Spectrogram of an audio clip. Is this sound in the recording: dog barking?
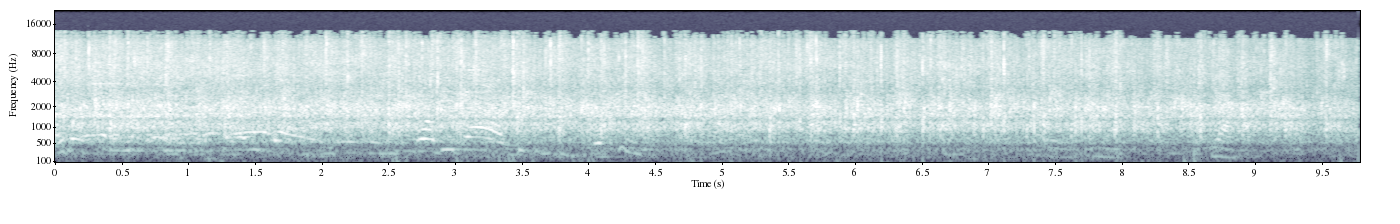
no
